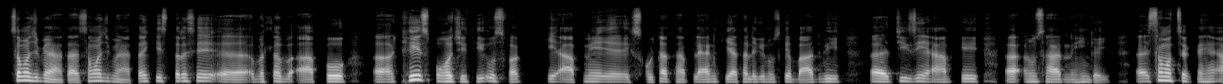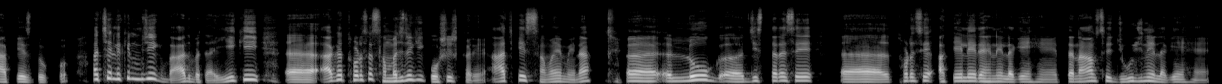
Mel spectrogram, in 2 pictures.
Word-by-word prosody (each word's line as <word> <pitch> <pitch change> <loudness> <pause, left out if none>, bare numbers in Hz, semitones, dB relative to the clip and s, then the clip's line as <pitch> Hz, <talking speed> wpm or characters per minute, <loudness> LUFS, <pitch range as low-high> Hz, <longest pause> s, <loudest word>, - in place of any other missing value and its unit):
समझ 185 -3 +7
में 150 -4 +2
आता 110 -1 +2
है, 105 - +3
समझ 160 +7 +1
में 135 -3 -5
आता 105 +6 -2
है, - - +2
किस 155 0 -3
तरह 155 0 +3
से 160 0 +1
अ, 110 0 +2
मतलब 130 0 -1
आपको 135 +3 +5 0.3
अ, 120 0 +3
ठेस 210 +1 +7
पहुँची 140 -2 +4
थी 140 +3 -5
उस 145 -2 -1
वक़्त 120 +2 0 0.2
कि 135 - -1
आपने 135 +3 -1
ये 120 -2 -2
सोचा 120 +2 0
था, 125 -2 -4
प्लान 120 +3 0
किया 120 -2 +2
था, 130 - -2
लेकिन 120 0 -4
उसके 120 +2 -3
बाद 110 +2 +1
भी 135 +1 -1 0.4
अ, 135 -2 +7
चीज़ें 145 -3 -1
आपके 125 +4 -2 0.3
अ 125 - +4
अनुसार 125 -2 0
नहीं 115 +2 -6
गई। 110 -2 -5 0.3
अ, 140 +1 +2
समझ 180 +5 +6
सकते 135 -3 -2
हैं 130 +2 -3
आपके 125 +1 -2
इस 120 - 0
दुःख 110 - -5
को। - - -11 0.2
अच्छा, 275 +4 +2
लेकिन 255 +2 -1
मुझे 250 +2 +1
एक 250 - -6
बात 135 - 0
बताइए 105 - -4
कि 225 - +5
अ, 150 - -9
अगर 115 - +3
थोड़ा-सा 210 +3 +1
समझने 160 +2 0
की 210 -1 -5
कोशिश 150 +3 -2
करें। 95 0 -9
आज 155 +3 -2
के 205 - -3
इस 190 -1 0
समय 125 +4 -4
में 110 -4 -8
ना 150 - 0
अ, 165 - -12 0.2
अ, 150 -2 +4
लोग 185 +3 +4
अ, 135 -3 +2
जिस 155 +4 -6
तरह 175 +1 +1
से 175 0 +2
अ, 165 -7 -12 0.6
थोड़े-से 165 +1 -1
अकेले 160 0 0
रहने 135 -2 -1
लगे 125 0 -1
हैं, 115 -1 -10
तनाव 135 +5 +1
से 165 0 -4
जूझने 150 +5 -3
लगे 120 0 -5
हैं। 95 0 -13
135 Hz, 210 wpm, -22 LUFS, 120-160 Hz, 0.6 s, समझ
